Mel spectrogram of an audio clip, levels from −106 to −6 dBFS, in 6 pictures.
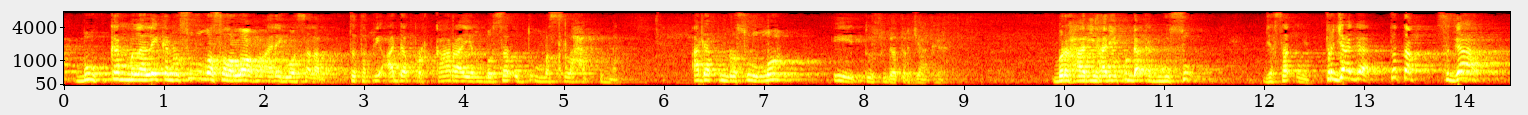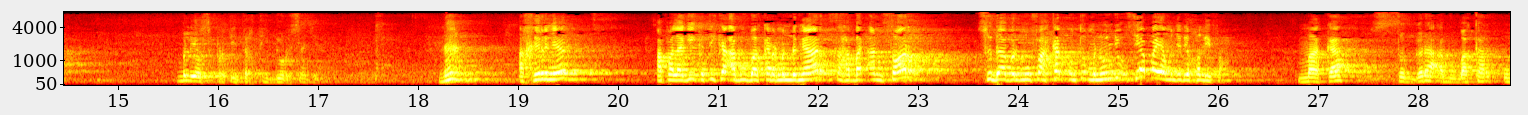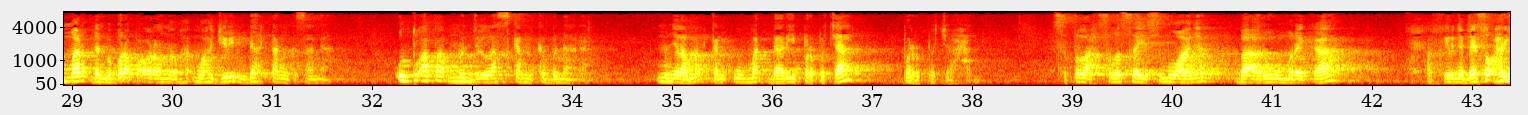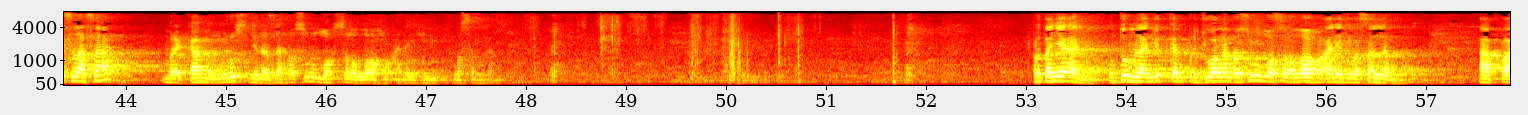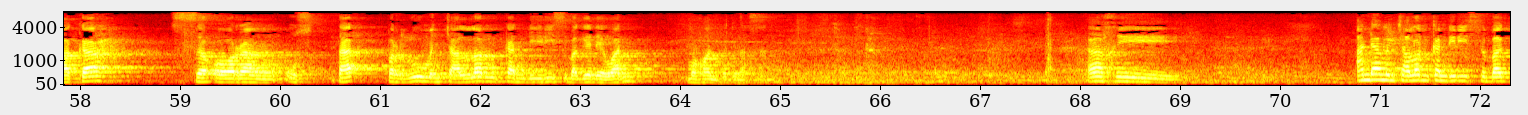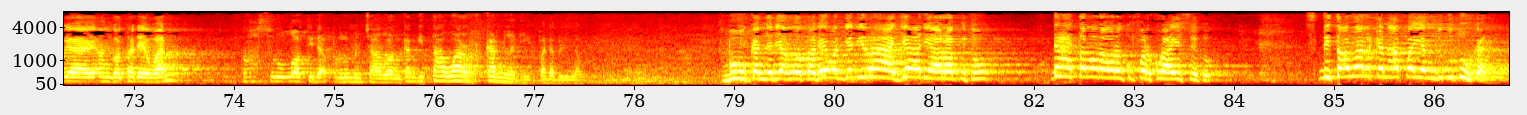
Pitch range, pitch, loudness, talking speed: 165-255 Hz, 195 Hz, -17 LUFS, 95 wpm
